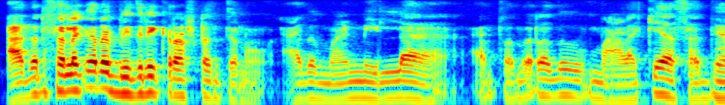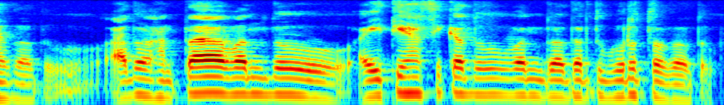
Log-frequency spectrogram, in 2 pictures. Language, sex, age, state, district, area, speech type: Kannada, male, 30-45, Karnataka, Bidar, urban, spontaneous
